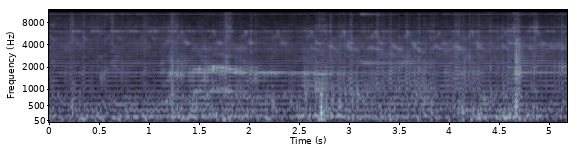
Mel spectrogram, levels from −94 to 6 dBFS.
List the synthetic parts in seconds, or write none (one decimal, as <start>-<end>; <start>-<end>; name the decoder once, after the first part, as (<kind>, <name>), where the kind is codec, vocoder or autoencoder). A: 0.0-5.2 (vocoder, Vocos)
